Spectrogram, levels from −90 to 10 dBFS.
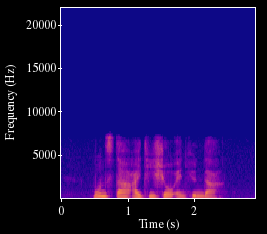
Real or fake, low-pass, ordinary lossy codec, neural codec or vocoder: real; 7.2 kHz; Opus, 64 kbps; none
